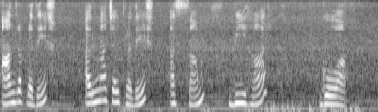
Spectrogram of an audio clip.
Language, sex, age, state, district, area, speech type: Telugu, female, 18-30, Telangana, Mancherial, rural, spontaneous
